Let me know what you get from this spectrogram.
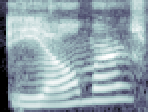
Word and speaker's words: Jelmer: En wat ook bijzonder is, dat zijn zoon, die maakt ook muziek onder de naam van Jelmer. Spreek ik dat goed uit? – Ja, dat spreek je goed uit.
